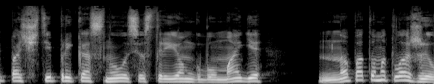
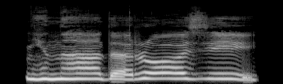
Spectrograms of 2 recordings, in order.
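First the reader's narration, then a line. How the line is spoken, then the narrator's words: Quiet moaning. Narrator (Russian): Миссис Самара Судительность уже не вопила, она тихо стонала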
